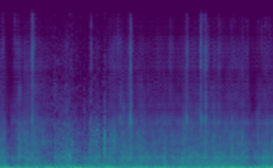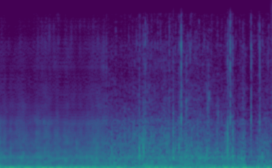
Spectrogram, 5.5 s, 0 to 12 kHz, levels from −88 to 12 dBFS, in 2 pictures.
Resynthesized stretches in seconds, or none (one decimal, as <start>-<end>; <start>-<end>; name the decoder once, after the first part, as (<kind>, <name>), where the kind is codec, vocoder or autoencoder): 0.0-0.5 (vocoder, Vocos); 1.1-3.8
